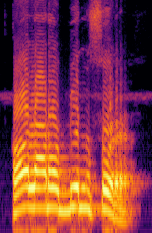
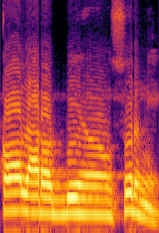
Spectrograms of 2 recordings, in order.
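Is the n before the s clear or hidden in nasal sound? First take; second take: clear; hidden. First: The n is pronounced as a clear n. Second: The n is hidden in a nasal hum. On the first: The speaker calls it wrong. "lucunya yang pertama dia baca di sini" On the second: The speaker calls it right. "harusnya di sini dibaca qala Robin Surni karena hukumnya ikhfa"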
